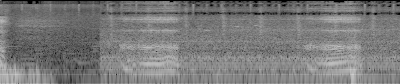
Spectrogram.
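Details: Father snoring while his baby watches and reacts: two long, low rattling snores about four seconds apart over room noise; adult snoring.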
